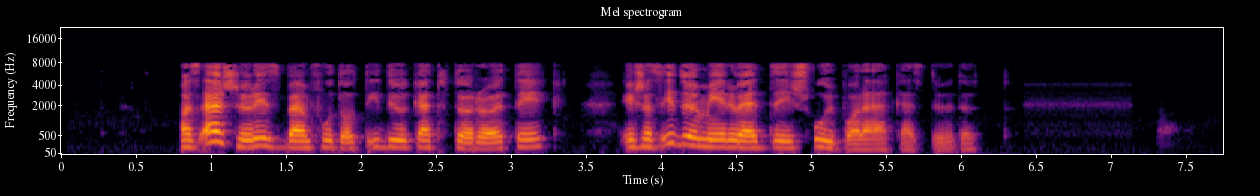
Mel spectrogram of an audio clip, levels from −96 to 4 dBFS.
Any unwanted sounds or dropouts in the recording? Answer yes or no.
no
